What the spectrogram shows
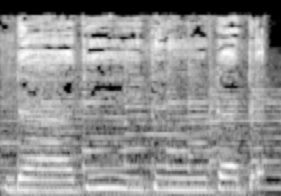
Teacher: Melafalkan huruf Da menyentuhkan ujung lidah ke gusi bagian atas. Dalam keadaan mati, huruf Da terdengar suaranya memantul.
